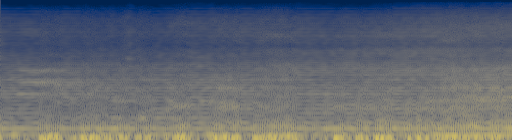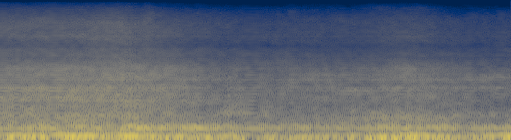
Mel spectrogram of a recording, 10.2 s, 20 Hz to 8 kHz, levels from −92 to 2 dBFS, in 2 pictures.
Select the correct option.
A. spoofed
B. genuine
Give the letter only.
A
